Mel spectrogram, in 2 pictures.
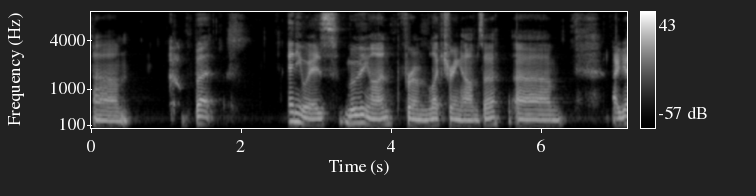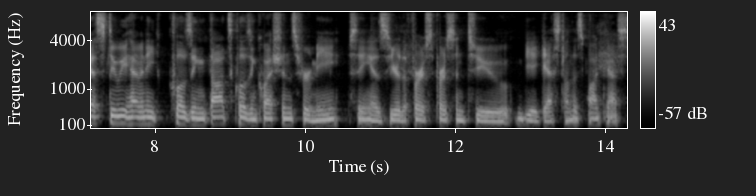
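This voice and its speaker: Speaking at a fairly slow pace, a man uses an ordinary speaking voice with medium pitch and ordinary pitch variation, captured on a very clean recording with a silent background. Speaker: podcast host. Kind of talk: casual chat. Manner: casual, friendly.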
